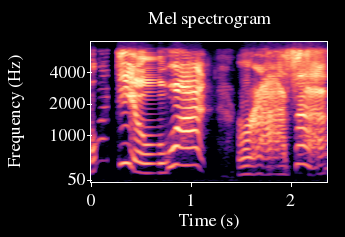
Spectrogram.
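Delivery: very high, loud, slow, grating, annoyed drawn-out voice. Repeating the ship voice's line back at the other speaker: imitating an annoyed grating voice. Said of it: "That's what you sound like".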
